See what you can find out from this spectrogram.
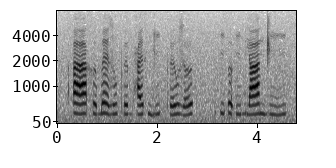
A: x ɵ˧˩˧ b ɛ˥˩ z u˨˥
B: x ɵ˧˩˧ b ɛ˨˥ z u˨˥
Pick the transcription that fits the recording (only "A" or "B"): A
